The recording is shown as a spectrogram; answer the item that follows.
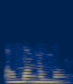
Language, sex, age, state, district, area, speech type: Tamil, female, 18-30, Tamil Nadu, Madurai, urban, conversation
